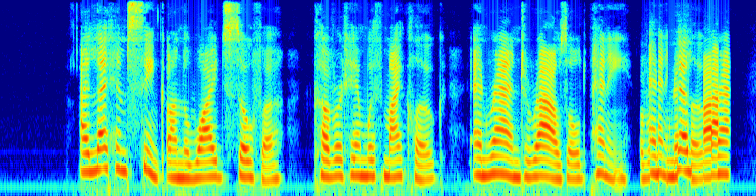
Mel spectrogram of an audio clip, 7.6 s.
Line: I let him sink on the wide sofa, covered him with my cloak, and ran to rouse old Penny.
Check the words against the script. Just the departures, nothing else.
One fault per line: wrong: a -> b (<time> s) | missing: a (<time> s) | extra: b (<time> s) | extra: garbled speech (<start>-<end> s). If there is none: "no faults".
extra: garbled speech (6.4-7.3 s)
